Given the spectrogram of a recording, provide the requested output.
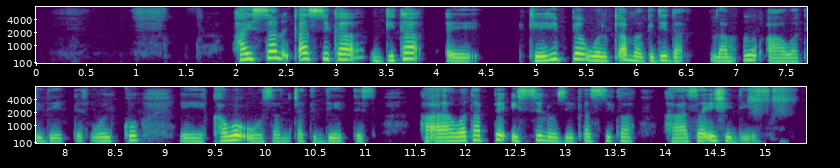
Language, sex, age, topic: Gamo, female, 25-35, government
